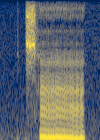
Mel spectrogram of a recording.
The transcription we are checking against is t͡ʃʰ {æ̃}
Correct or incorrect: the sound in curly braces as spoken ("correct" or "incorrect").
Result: correct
